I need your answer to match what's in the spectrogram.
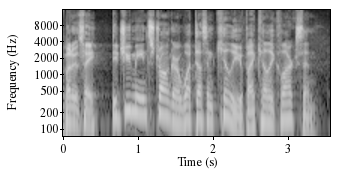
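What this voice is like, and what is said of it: Put-on accent, voice-assistant style. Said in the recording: “Why did you have an accent? ... So Alexa speaks now.”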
